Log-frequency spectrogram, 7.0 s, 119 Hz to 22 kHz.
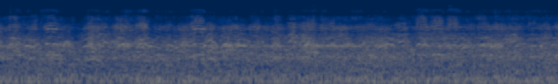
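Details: A large flock of snow geese on the shore of Cayuga Lake, Seneca Falls, New York, in March 2021 keeps up a continuous clamor of high, nasal, barking honks that overlap without pause.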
